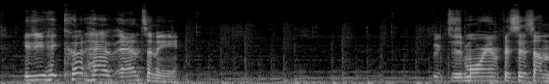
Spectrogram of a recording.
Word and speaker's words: Anthony: Technically, but it is supposed to be a th sound, so it's Anthony. That's what the TH is.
